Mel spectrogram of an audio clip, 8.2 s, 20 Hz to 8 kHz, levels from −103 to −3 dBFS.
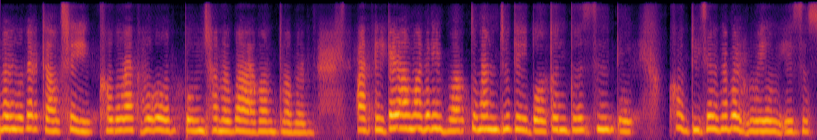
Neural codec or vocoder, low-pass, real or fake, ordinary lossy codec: codec, 16 kHz, 0.5 kbps, FreqCodec, smaller model; 7.2 kHz; fake; none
